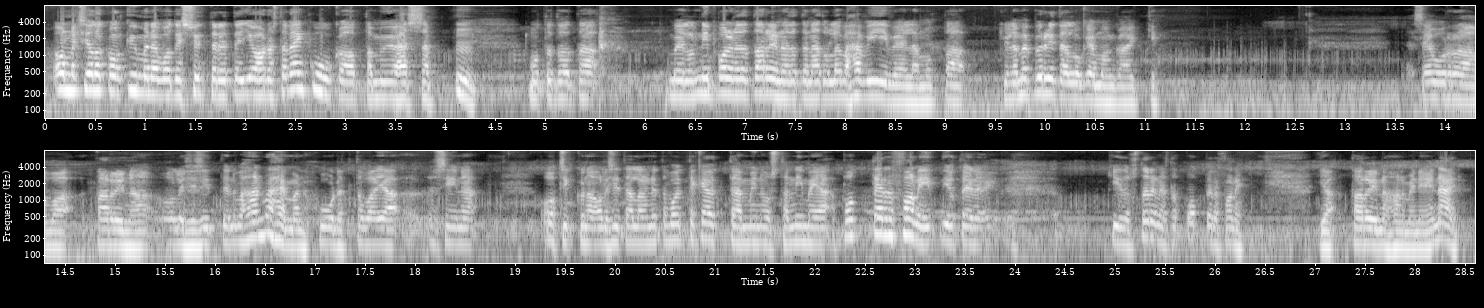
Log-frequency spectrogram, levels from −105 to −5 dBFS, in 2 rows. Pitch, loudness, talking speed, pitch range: 160 Hz, -14 LUFS, 115 wpm, 140-185 Hz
